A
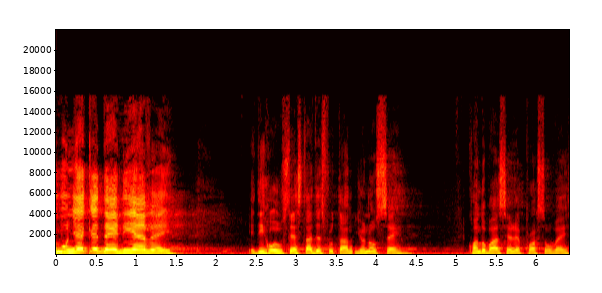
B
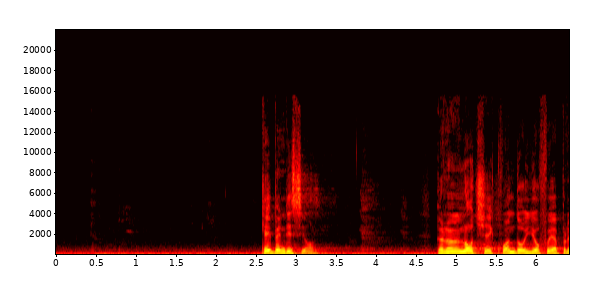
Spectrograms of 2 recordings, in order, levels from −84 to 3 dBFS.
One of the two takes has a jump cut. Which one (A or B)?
A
